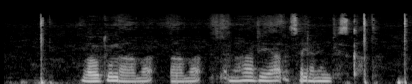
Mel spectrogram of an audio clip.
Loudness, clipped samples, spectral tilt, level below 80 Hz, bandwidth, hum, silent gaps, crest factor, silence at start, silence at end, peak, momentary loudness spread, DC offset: -24 LUFS; under 0.1%; -5 dB/octave; -40 dBFS; 11.5 kHz; none; none; 22 dB; 0.2 s; 0.05 s; 0 dBFS; 8 LU; under 0.1%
